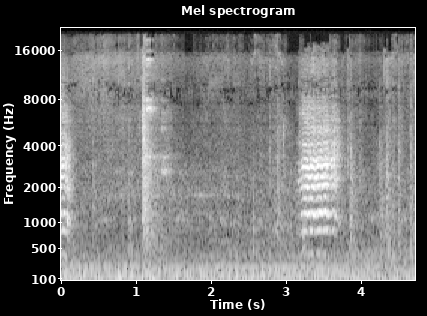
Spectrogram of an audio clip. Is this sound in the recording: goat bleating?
yes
